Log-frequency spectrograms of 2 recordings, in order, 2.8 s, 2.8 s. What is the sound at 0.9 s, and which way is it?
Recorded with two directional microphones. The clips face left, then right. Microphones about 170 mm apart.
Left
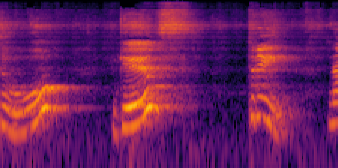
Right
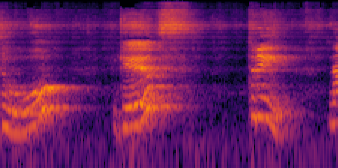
Speech, 55° left (ahead or behind).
